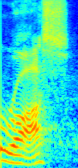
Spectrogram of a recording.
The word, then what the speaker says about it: Ross: You pronounce both S's in Ross. Oh. Yeah, there's not a silent S in Ross. It's R-O-S-S. You pronounce them both.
